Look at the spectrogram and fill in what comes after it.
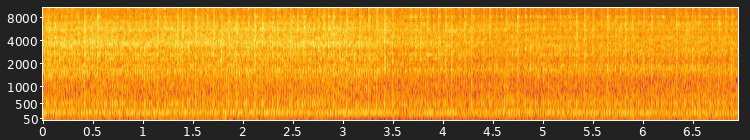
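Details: Customer's Stihl chainsaw after reassembly, original Bosch spark plug, started from full choke; crisp even two-stroke buzz holding steady revs without stumbling or surging; idle a little high but otherwise running clean and strong, little carb adjustment needed.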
